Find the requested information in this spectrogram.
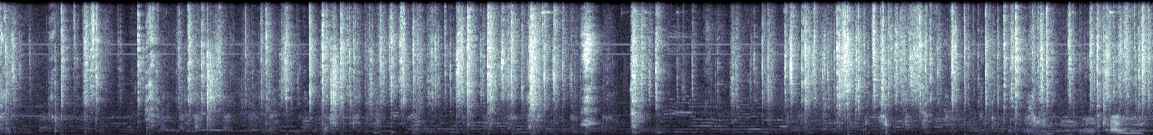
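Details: Two Cavalier King Charles Spaniels play fighting, not real fighting, during a bout that lasted about an hour; dense bursts of rough growling and snarling noise with scuffling clatter, hissy broadband crackles throughout and a steady low hum beneath.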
